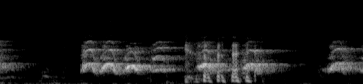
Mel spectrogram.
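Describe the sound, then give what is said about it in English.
Dogs barking at bears on a porch, with a few bursts of drawn-out, whiny barks and a quick run of sharp yips, separated by short pauses. No other sound is heard. “I thought you had big dogs. They're all barking because there's bears on the porch.”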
